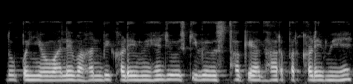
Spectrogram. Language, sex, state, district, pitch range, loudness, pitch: Hindi, female, Uttar Pradesh, Budaun, 200-215 Hz, -16 LUFS, 205 Hz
